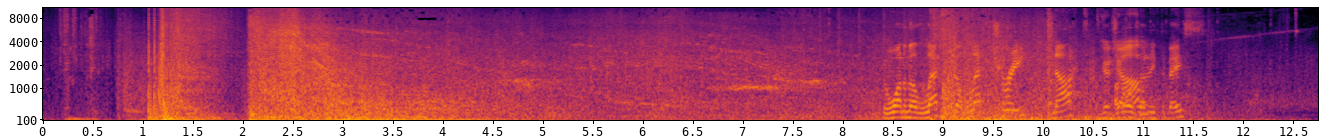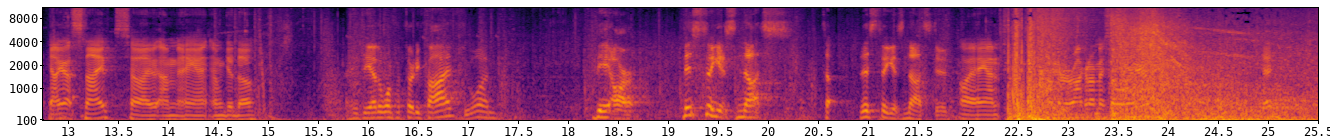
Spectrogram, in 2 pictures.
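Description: Rockets whoosh and explode with loud booms.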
